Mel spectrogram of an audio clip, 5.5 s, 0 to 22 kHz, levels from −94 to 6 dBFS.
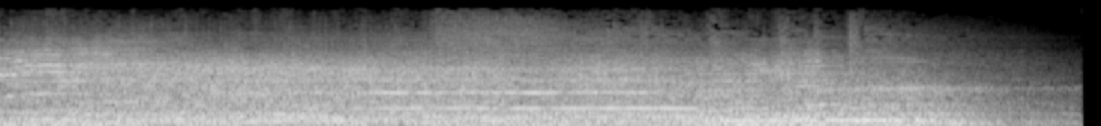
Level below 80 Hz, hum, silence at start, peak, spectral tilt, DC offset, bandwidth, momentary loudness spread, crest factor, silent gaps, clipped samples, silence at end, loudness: -20 dBFS; none; 0 s; 0 dBFS; -6.5 dB/octave; under 0.1%; 13 kHz; 3 LU; 10 dB; none; under 0.1%; 0.1 s; -10 LUFS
